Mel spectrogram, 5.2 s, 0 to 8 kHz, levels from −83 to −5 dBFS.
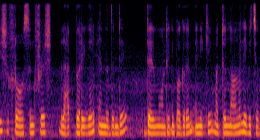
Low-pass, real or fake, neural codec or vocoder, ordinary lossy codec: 7.2 kHz; fake; codec, 16 kHz, 0.9 kbps, LongCat-Audio-Codec; Opus, 64 kbps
